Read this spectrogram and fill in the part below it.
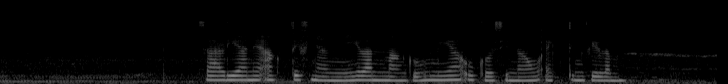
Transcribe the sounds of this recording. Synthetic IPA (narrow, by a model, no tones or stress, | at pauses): salianeʔak̚t̪ɪfɲaɲilanmaŋɡʊŋmijaʔuɡ̥ɔ̤sinauʔɛk̚t̪ɪŋfiləm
